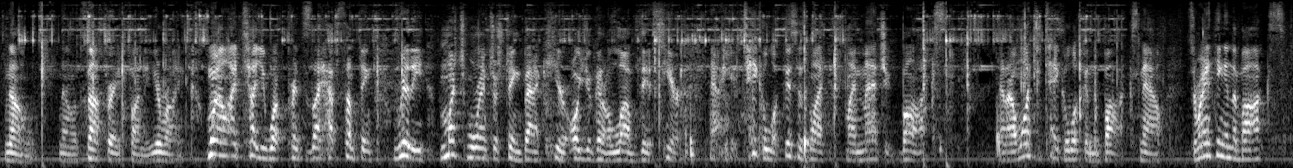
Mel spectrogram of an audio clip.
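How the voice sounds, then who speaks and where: A woman's voice: lowish voice, lively intonation, fast, natural voice. A woman voicing an eager, bumbling magician puppet with showy, repetitive patter for a children's show. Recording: loud clattering background noise.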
